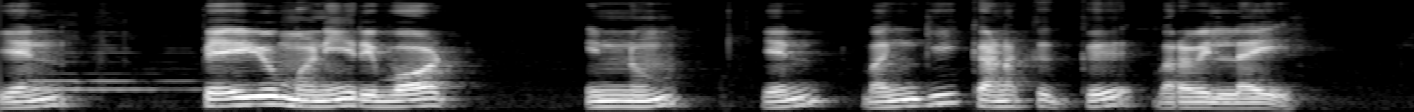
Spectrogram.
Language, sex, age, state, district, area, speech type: Tamil, male, 45-60, Tamil Nadu, Mayiladuthurai, urban, read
